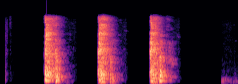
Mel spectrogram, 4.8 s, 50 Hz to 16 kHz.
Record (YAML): three_cough_length: 4.8 s
three_cough_amplitude: 29017
three_cough_signal_mean_std_ratio: 0.32
survey_phase: beta (2021-08-13 to 2022-03-07)
age: 45-64
gender: Male
wearing_mask: 'No'
symptom_none: true
smoker_status: Never smoked
respiratory_condition_asthma: false
respiratory_condition_other: false
recruitment_source: REACT
submission_delay: 2 days
covid_test_result: Negative
covid_test_method: RT-qPCR
influenza_a_test_result: Negative
influenza_b_test_result: Negative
